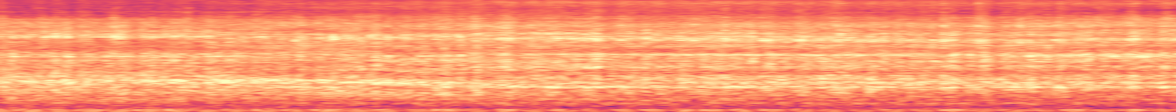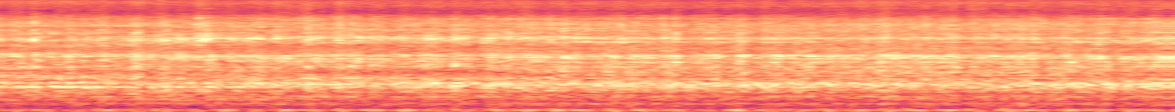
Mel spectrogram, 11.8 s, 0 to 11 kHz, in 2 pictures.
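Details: Mercedes-Benz C240 with a bad water pump: the broken bearing makes the pump wobble and leak coolant, giving a constant gritty rattling chatter with a faint high whine over the running engine and no low rumble.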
